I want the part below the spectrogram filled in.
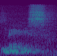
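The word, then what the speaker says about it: Myss: conversations with the Divine it's spelled m-y-s-s but I think it's pronounced mace she said in keeping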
